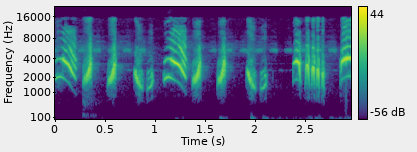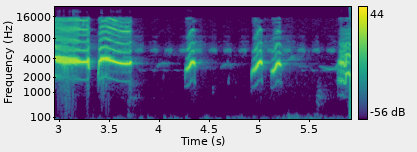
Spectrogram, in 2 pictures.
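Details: A 2018 recording of a fighting Chinese hwamei pouring out varied, rich whistled phrases with swooping notes and two long, loud sustained whistles, followed by scattered short notes.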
